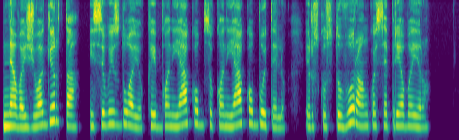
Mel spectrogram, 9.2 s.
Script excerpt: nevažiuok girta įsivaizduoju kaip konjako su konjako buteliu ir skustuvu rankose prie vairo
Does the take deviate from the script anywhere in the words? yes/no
no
